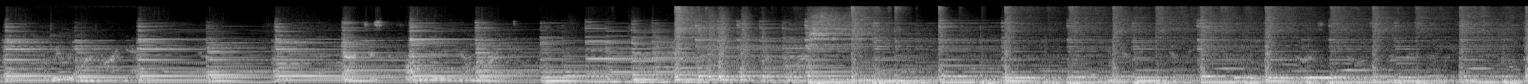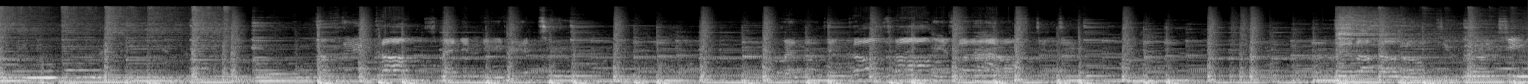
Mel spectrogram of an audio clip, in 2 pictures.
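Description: Live alternative rock band playing: repeated keyboard chords alone at first, then drums and bass guitar come in about seven seconds in and the full band plays on, the cymbals easing off mid-way and returning near the end.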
